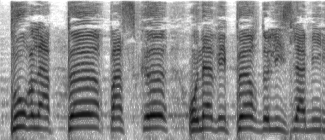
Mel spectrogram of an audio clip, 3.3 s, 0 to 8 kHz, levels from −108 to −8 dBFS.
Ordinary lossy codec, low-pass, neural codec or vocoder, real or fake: none; none; codec, 16 kHz, 16 kbps, FreqCodec, larger model; fake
